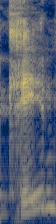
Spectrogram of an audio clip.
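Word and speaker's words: Kren (хрен): Auf Russisch heißt der Kren fast genauso ausgesprochen. Kren. Immer noch Kren. ich kann ja kein Russisch lesen, aber hier steht halt dann, ja, jetzt wird es halt mit CH geschrieben.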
